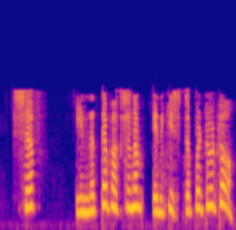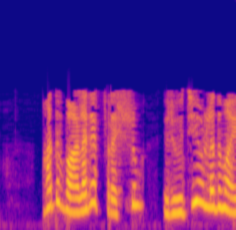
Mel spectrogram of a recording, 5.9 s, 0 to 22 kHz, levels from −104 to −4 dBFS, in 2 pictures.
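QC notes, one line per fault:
throughout: AAC compression, heavy. The speech sounds dull and smeared, with a watery, warbling texture on held vowels and fizzy, blurred sibilants. This is likely a low-bitrate AAC-LC encode, and the damage level fits a rate around 16 kbps. To save bits, the encoder drops everything above 5.1 kHz and quantises the remaining bands coarsely, so detail collapses. On a spectrogram, a hard horizontal ceiling sits at 5.1 kHz, with patchy holes and blocky gaps in the upper bands below it.
2.71–2.75 s: pre-echo. A short hiss rises just before a sharp onset, and the attack itself sounds softened rather than crisp. The transform codec spreads quantisation noise across its whole block. Because the transient lands late in that block, noise sized for the loud attack also fills the quiet gap ahead of it, smearing about 37 ms backward in time. On the waveform, low-level fuzz creeps in before the onset. 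A spectrogram shows a broadband haze leading the attack.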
